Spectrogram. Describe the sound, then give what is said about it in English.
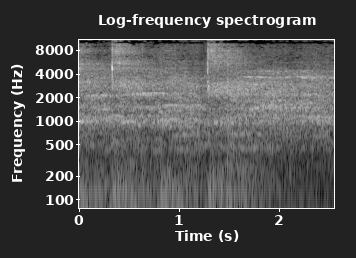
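Protesters bang on doors and windows at the state Senate building in Phoenix, protesting the Supreme Court decision to overturn Roe v. Wade: two sharp, heavy thuds land about a second apart over a loud, steady roar of crowd noise and indistinct shouting. “The sound of protest in Phoenix, where people banged on doors and windows at the state Senate building.”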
